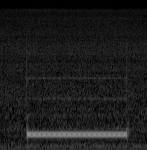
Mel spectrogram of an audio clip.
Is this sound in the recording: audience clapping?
no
